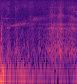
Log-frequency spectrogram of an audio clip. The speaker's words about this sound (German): Ich bin jetzt zunächst am Ende des Geländes angekommen. Vor mir liegt nur Grün. Viele Vögel, die kann man gut hören.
